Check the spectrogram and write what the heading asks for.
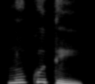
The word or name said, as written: ಮಾಗದಿ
